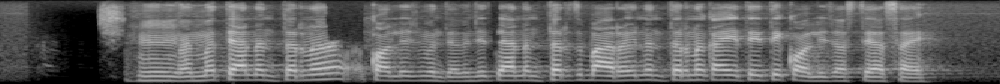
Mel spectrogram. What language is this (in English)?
Marathi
